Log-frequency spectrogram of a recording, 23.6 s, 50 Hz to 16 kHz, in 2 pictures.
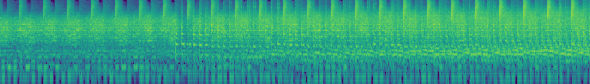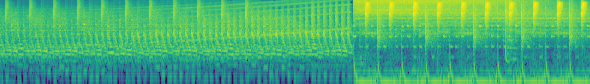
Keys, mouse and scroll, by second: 0.4 Delete, 1.4 middle click, 2.0 click, 2.3 Delete, 3.0 middle click, 4.2 2, 4.5 click, 6.9 middle click, 8.1 f, 9.6 click, 11.8-16.0 middle drag, 16.2 z, 16.6 z, 18.6 click, 19.6 click, 20.3 click, 23.0 Escape.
